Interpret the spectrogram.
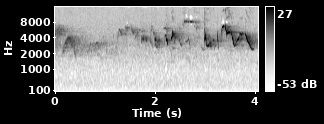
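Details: Common nightingale singing in a forest with other birds; soft high warbling gives way to louder, sharply modulated, zigzagging phrases repeated in quick succession over a faint background hiss.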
